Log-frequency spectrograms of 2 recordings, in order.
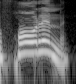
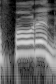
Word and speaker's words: foreign: FOREIGN, तो फॉरेन, जी का उच्चारण नहीं होगा, फॉरेन।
